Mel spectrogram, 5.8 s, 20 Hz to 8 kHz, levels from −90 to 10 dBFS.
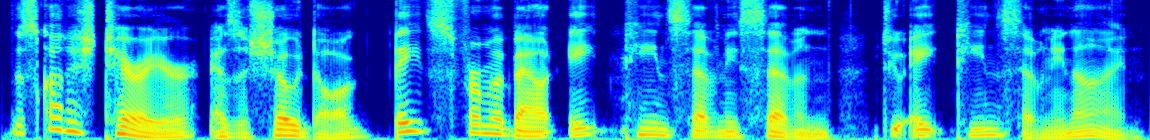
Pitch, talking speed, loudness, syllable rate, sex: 110 Hz, 175 wpm, -21 LUFS, 5.3 syllables/s, male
